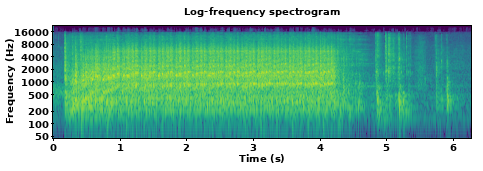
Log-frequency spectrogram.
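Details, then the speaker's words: Dynamark riding mower after carburetor cleaning, new gasket, and fresh gas: small engine fires and buzzes unevenly for about four seconds, then cuts out and coughs to a stop; runs rough, then stalls. "yeah still not well perfect I was worried there for a second but looks like it runs fires up"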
